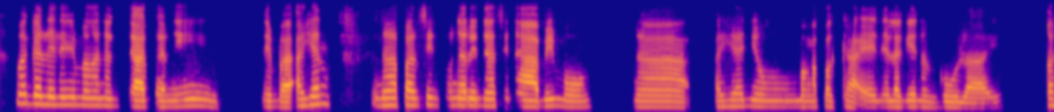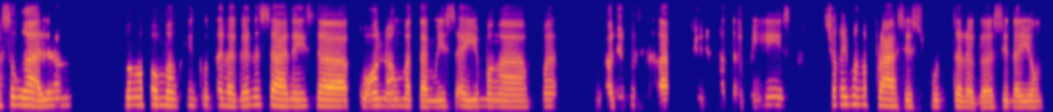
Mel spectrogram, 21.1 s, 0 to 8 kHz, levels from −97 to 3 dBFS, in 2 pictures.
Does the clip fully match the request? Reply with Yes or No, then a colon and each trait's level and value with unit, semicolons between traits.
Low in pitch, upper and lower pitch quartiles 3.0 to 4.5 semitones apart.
No: medium, 170 Hz; average, 3.3 semitones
